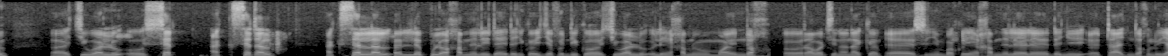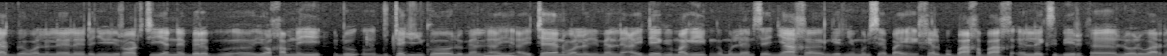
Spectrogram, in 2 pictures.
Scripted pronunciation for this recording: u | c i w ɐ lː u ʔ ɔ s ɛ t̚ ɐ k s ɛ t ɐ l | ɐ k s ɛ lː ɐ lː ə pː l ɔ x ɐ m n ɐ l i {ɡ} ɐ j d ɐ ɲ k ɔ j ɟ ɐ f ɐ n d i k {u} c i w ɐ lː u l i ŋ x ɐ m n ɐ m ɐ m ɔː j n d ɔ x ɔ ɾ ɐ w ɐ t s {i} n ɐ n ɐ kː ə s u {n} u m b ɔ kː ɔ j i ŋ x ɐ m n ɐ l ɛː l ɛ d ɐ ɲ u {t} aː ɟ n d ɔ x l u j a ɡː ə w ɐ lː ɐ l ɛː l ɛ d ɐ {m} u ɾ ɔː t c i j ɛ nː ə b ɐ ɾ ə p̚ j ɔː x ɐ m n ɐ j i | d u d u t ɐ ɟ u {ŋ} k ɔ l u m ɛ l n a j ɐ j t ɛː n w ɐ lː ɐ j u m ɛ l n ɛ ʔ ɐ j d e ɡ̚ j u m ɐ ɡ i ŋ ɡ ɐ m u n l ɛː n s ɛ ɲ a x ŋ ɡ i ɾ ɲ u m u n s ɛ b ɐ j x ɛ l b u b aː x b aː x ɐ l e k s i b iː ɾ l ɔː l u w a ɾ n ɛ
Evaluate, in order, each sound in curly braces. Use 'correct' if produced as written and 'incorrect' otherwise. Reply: incorrect: d, incorrect: ɔ, correct, incorrect: ɲ, correct, incorrect: ɲ, incorrect: ɲ

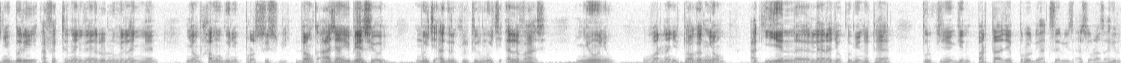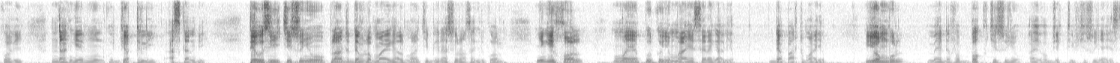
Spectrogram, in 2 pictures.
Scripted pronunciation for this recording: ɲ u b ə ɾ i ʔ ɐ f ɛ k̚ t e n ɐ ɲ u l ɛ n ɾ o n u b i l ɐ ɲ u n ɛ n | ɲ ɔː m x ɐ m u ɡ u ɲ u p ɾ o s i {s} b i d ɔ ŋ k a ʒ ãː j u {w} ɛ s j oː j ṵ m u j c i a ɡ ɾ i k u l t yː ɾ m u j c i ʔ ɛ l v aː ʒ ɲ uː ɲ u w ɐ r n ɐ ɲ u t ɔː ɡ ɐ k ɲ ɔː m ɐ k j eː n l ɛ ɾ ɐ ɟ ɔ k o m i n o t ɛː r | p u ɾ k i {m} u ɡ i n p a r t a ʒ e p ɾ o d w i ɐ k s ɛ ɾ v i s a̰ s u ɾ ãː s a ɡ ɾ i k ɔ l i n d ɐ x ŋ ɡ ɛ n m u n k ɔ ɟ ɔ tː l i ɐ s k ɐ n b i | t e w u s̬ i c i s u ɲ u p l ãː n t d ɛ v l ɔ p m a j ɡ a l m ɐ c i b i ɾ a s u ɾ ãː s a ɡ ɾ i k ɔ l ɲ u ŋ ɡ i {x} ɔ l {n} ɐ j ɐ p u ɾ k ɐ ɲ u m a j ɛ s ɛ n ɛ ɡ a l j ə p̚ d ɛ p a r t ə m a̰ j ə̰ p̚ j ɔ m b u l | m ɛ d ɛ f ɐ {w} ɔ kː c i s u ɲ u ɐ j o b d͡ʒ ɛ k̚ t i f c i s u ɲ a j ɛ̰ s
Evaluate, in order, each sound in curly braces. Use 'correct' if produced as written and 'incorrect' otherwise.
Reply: correct, incorrect: b, incorrect: ɲ, correct, incorrect: m, incorrect: b

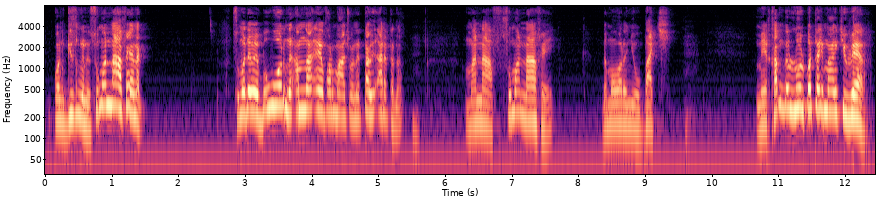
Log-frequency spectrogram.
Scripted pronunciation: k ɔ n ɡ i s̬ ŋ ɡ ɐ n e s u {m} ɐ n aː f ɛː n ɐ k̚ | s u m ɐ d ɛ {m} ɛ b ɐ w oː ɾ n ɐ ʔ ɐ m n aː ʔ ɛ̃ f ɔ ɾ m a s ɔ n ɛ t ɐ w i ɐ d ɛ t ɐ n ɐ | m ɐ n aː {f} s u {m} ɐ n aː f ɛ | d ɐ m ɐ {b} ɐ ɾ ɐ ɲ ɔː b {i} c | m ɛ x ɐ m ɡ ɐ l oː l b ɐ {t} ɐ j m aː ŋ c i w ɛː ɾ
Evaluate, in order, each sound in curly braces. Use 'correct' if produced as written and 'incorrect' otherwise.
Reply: correct, correct, correct, correct, incorrect: w, incorrect: a, correct

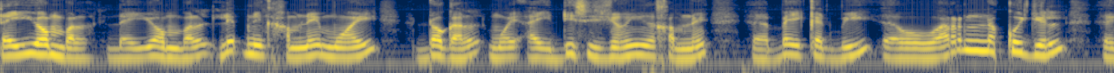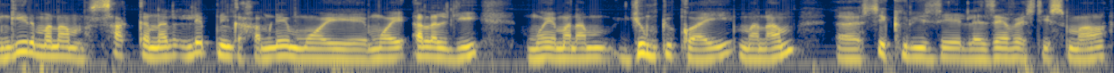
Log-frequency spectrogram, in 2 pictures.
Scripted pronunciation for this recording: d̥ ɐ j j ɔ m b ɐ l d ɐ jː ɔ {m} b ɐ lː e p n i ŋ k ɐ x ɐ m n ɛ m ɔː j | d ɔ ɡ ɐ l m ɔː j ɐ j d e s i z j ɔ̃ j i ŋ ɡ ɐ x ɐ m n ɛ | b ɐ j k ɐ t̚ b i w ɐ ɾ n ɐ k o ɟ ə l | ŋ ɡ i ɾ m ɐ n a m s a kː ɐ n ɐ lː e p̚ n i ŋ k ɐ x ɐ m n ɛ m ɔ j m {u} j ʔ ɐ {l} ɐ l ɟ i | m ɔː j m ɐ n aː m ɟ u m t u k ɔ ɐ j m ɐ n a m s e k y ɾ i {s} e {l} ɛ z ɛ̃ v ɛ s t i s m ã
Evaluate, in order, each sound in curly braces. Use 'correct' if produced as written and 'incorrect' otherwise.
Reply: correct, incorrect: ɔ, correct, incorrect: z, correct

